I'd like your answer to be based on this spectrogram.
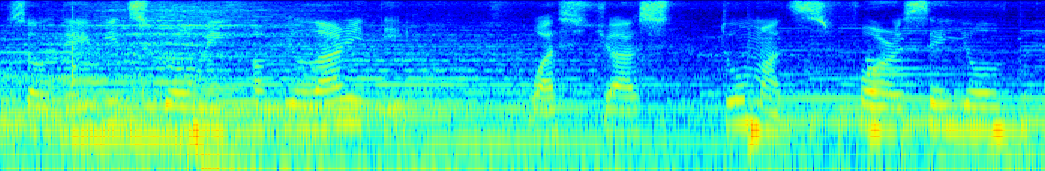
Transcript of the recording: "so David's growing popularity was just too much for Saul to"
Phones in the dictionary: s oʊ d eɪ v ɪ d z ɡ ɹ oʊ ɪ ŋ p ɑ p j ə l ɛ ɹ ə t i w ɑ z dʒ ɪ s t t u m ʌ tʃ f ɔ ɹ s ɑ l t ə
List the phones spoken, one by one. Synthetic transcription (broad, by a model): s oʊ d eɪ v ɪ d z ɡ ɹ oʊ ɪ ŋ p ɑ p j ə l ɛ ɹ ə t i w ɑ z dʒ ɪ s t t u m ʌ s f ɔ ɹ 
